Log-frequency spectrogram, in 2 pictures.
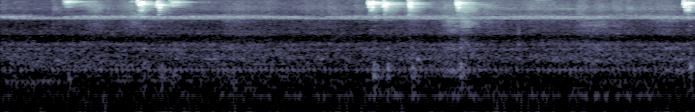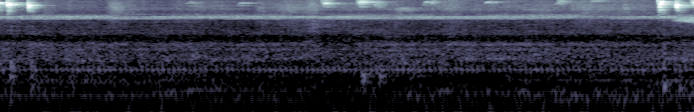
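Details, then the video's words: South American coati, also called ring-tailed coati, calling: bursts of two or three very high, sharp chirps recur every second or two over a steady high insect-like whine and a faint low hum. "SOM DO QUATI"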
